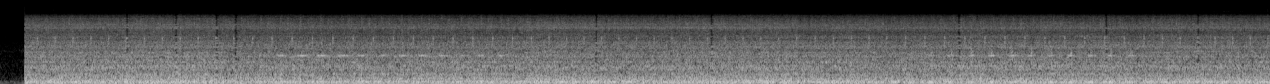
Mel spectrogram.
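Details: Warm 1986 Oldsmobile Cutlass Supreme V8, revived after sitting about five years, during a cylinder-grounding test: lumpy, uneven idle with a stumble. Grounding number three made no difference, making it the suspect cylinder; its plug wire then looked bad.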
